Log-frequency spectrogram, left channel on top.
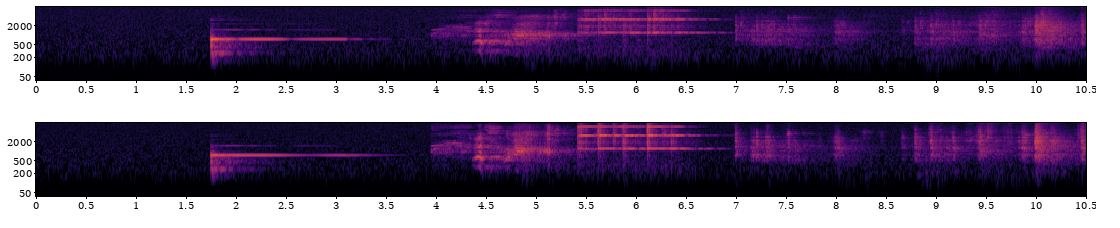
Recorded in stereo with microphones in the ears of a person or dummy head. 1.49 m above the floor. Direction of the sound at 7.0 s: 40° right (ahead or behind).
